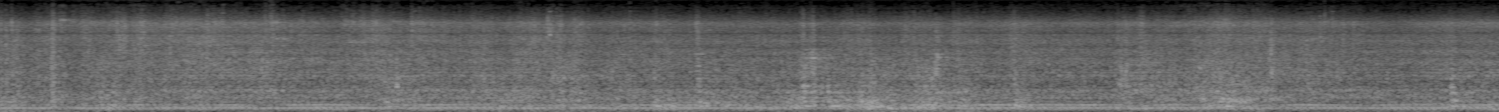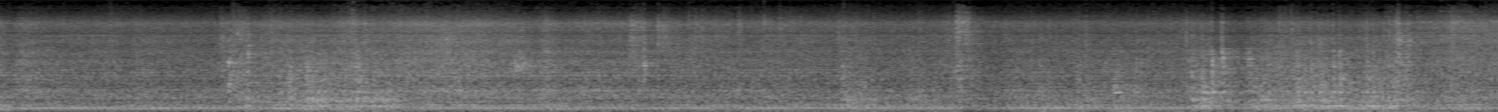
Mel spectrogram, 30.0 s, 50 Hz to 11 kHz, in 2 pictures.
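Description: Cat 352F demolition excavator's Cat C13 diesel engine running steadily under load, with scattered cracks and knocks of concrete being broken by the demolition attachment.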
